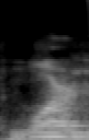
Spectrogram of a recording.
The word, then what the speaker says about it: warn: Warn es advertir, pronunciado así, warn, como si fuera una o. Warn.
